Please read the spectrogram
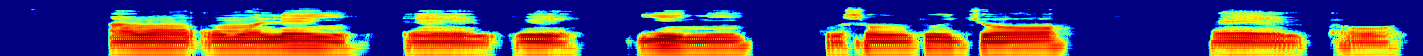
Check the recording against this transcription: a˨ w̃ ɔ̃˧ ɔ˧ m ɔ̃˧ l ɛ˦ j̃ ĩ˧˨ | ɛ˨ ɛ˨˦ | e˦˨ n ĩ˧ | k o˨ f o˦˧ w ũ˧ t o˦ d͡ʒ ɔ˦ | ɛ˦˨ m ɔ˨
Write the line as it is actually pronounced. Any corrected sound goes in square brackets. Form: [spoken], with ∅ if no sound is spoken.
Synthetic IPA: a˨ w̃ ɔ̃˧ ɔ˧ m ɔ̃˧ l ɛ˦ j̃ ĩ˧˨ | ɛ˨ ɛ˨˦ | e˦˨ n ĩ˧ | k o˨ [s] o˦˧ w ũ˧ t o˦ d͡ʒ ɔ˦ | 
